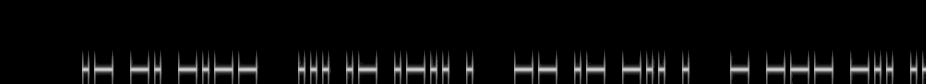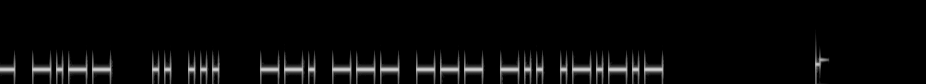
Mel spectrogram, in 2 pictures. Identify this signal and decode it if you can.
Morse code, heard as a keyed tone, about 19 wpm, 700 Hz. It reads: ANY SALE MADE TODAY IS GOOD.
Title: Sentences from Top 1400 Words 20wpm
